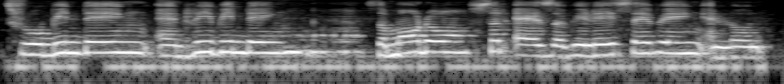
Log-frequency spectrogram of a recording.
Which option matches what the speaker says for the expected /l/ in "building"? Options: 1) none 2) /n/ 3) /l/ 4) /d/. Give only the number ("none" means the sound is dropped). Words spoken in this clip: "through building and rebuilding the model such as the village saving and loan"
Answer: 2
